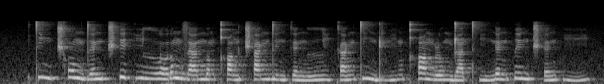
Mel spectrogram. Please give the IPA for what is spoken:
t i˥˩ ŋ t͡ʃʰ ɔ˥˩ ŋ d̪ ɛ˨˦ ŋ t͡ʃʰ e˥˧ k i˥˧ lː ɔ˨˩˦ ɾ ɔ˥˩ ŋ z a˨˦ n̪ o˨˦ ŋ qʰ ɔ˨˩˦ ŋ t͡ʃʰ a˨˦ ŋ d̪ e˨˩ ŋ k ɛ˨˩ ŋ lː i˨˩ k a˨˦ ŋ t i˥˩ ŋ ɖʱ i˨˦ ŋ qʰ ɔ˥˧ ŋ ɭ o˥˧ ŋ ɖ a˨˩ tʰ i˨˩˦ ŋ ɾ ɛ˨˦ ŋ p e˥˧ ŋ t͡ʃʰ ɛ˨˦ ŋ p i˨˩˦

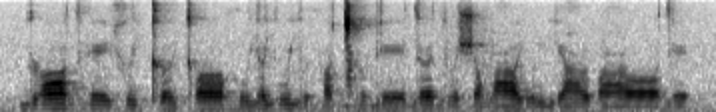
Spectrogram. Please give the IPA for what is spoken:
ɡ ɹ ɔː d ɦ eː i̯ x ɯ j kʼ ɤ i̯ kʼ ɔː ɦ u j ə j u j ɯ ɦ ɒ ɡ͡ǀ ɤ ɡ eː d əː d v ə ʃ ɒ v ʕ ɒ i̯ w ɯ ŋ j e ʕ u ʔ ɔ ʕ ɔː d e

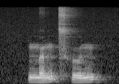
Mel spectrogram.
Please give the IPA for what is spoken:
n̪ ɐ˨˥ n t͡sʰ ɵ˨˧ n

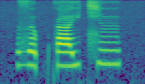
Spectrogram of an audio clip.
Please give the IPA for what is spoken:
z ə˨˩ p̚ k a˨˦ j t͡ɕ ɨ˧

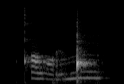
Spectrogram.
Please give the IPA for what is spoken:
qʰ ʊ˧ w ɔ˨ ɾ ø˧ ŋ͡ǃ ĩ˦

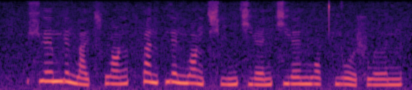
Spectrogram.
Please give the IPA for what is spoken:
ɕ ɥ ɛ˥ m j ɛ˥˩ n̪ w a˩ ɪ̯ t͡sʰ w ɑ˧˥ ŋ f a˥˧ n p j ɛ˥˧ n̪ w ɑ˥˩ ŋ t͡ɕʰ i˧˥ ŋ t͡ɕ j ɛ˧˥ n t͡ɕ j ɛ˥ n̪ w ɔ˥˧ t̪ʰ j o˥˩ ʊ̯ ʂ w ə˥ n

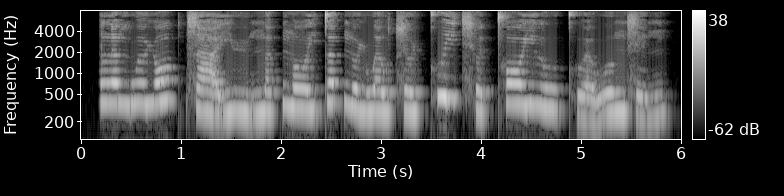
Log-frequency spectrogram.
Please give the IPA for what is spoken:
l ɐ˧ ŋ w ɵ˧ ɥ ɔː˥ k̚ t͡s aː˨˩ j yː˨˩ ŋ ɐ˨˥ k̚ n̪ ɔː˧ j t̪ ɐ˥ k̚ n̪ ɵ˨ ɥ w ɐ˨ w t͡s ɵ˨˧ ɥ kʷʰ e˥ j t͡sʰ ɵ˨ t̚ t̪ʰ ɔː˥ j l uː˧ kʷʰ œː˨˩ w ʊ˧ ŋ s ɪ˨˧ ŋ

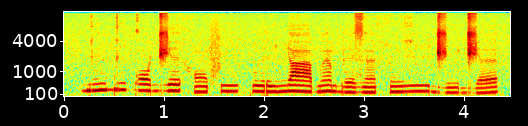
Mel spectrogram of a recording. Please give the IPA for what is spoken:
ɡ ĩ˨˦ ɡ͡b i˦ ɡ ɔ˧ d͡ʒ e˦ h ɔ̃˨ f iː˧ kʷ i˧ ɾ i˨ ɲ aː˦˨ b ɛ̃˦ b e˨ z ɛ̃˨ h ĩ˧ ɣ iː˦ d͡ʒ i˨ d͡ʒ ɛ˨˦

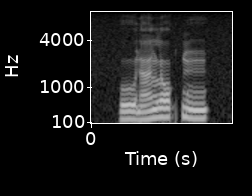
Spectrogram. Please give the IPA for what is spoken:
o˨ ɾ ã˨˦ l ɔ˦ k͡p ũ˧

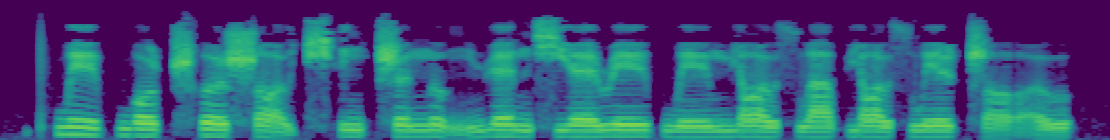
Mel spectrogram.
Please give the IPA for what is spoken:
pʰ w e˥˩ ɪ̯ p w ɔ˧˥ ʈ͡ʂʰ ɤ˧˥ ʂ ɑ̰˨˩ ʊ̯ t͡ɕʰ i˦ ŋ ʈ͡ʂ ə˧˥ n ɤ̰˨˩ ŋ m ɥ ɛ˥˩ n ɕ j ɛ˧˥ ɻ e˥ ɪ̯ p w e˧˥ ɪ̯ m j ɑ˥˩ ʊ̯ s w ä˧˥ p j ɑ˥˩ ʊ̯ s w e˥ ɪ̯ ʈ͡ʂ ɑ̰˨˩˦ ʊ̯

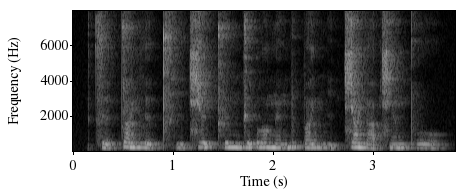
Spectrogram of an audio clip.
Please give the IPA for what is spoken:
t͡s e˨ ʔ t̪ a˥˧ j l e˨ p̚ t͡sʰ i˨ ʔ ɕ e˦ ʔ t̪ʰ e˦ ŋ ɡ e˦ ʔ l ɔ˥˧ n ẽ˥˧ b u˥˧ p a˧ j ŋ i˨ ʔ t͡ɕ a˥˧ j a˨ ʔ ɕ ẽ˧ m pʰ o˧

